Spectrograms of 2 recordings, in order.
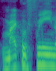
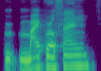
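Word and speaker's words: Microphen: I don't know how to pronounce it, like microfreen or microfen. I think it's microfen.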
